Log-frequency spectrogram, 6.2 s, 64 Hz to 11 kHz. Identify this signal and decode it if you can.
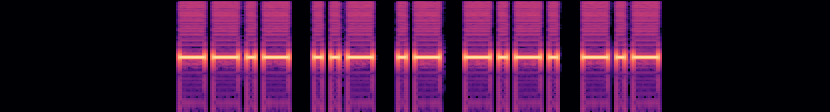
Morse code, heard as a keyed tone, about 19 wpm, 800 Hz. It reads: QUACK
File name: Alphabetical / Alphabetical mp3s / Qs @18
